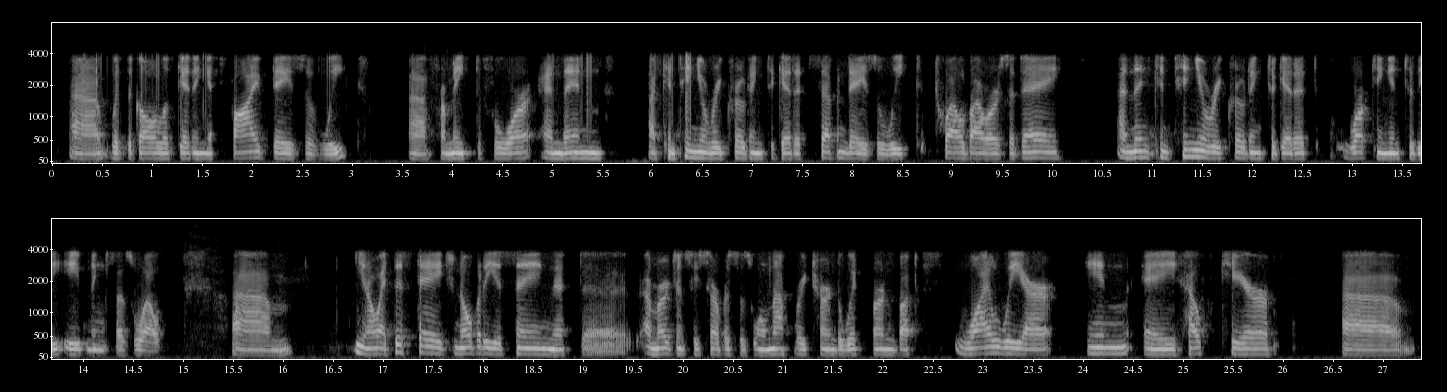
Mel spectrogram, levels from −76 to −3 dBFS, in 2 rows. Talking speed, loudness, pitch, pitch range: 160 wpm, -29 LUFS, 115 Hz, 110-120 Hz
